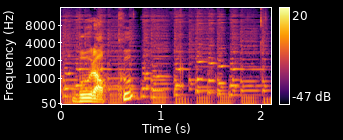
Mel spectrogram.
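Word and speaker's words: ブロック: When you have become big, then we have buroku. You can guess it quite easy from block from English. Quite an important word for Mario games. Accented on the ro as expected, just like in English, block.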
